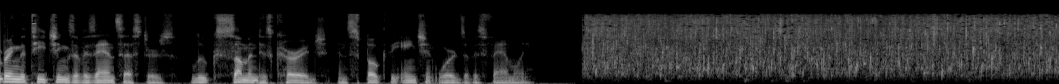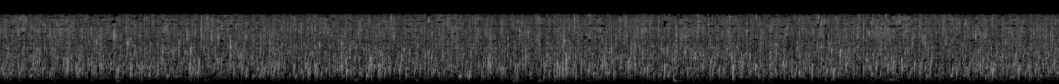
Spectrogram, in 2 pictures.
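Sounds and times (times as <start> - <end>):
speech: 0.0 - 6.0
river water trickling and splashing over stones: 5.8 - 21.1.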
